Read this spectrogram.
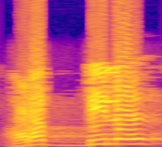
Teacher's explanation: ربل یہاں قلقلہ نہیں کریں گے، ربل آواز ہلے نہیں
